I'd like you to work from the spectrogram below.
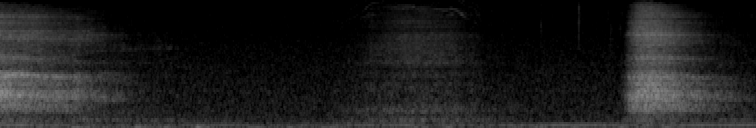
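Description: A few slow, deep breaths are taken in a quiet room, soft airy exhales spaced several seconds apart, the last one fuller and louder, with faint steady background hum.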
